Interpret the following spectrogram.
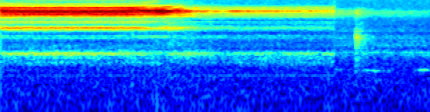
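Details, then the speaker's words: Hantarex color vector arcade monitor under repair, powered on with no inputs and deflection yoke voltage very low: faint, steady high-pitched hiss with a thin whine; high-voltage section noise, a separate unresolved issue. "And of course, we can still hear the high voltage noise, but that's another issue."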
